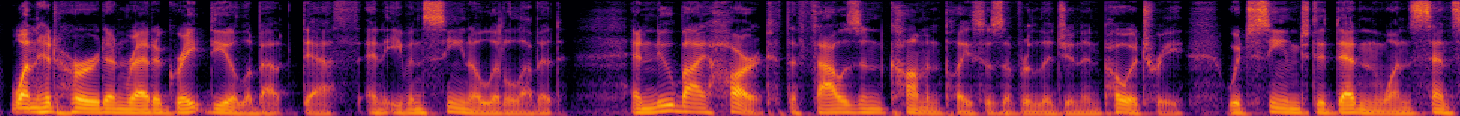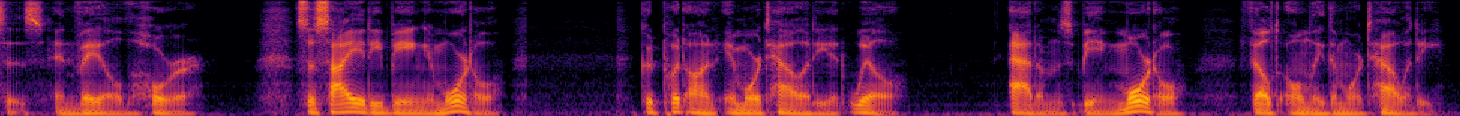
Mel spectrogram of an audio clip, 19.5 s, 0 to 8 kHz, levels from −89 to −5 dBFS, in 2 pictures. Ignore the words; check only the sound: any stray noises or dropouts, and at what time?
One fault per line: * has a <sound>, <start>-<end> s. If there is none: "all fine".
all fine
